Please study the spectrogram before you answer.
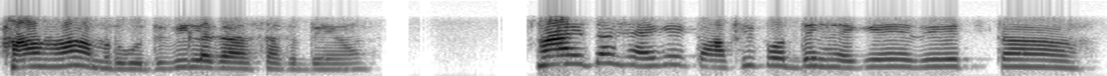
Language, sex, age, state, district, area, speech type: Punjabi, female, 30-45, Punjab, Muktsar, urban, conversation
